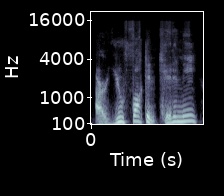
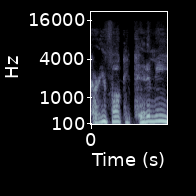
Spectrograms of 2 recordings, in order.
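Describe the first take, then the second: First: High, amazed outburst; shocked and thrilled; excited disbelief. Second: High, amazed outburst; excited disbelief. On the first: Retold excited player outburst. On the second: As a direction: repeat it even higher. Same quote repeated higher. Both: Retold or imitated.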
